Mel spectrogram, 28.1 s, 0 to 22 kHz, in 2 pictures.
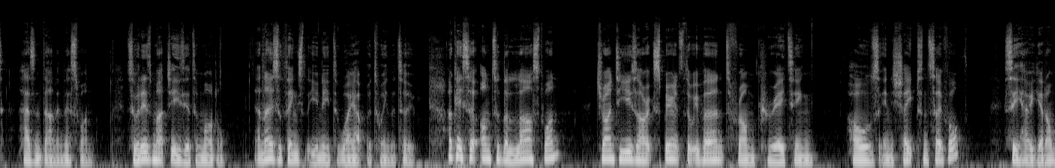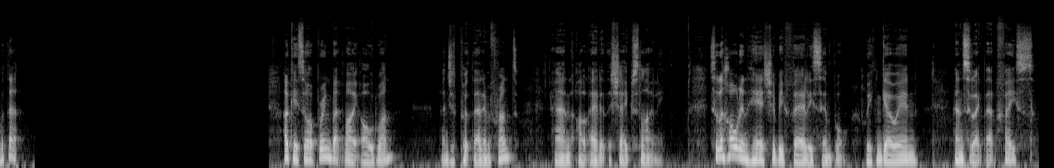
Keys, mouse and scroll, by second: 18.2 click, 18.6-19.3 scroll down 4, 19.3 click, 20.0 click, 20.8 h, 21.1-21.9 scroll up 1, 21.9-24.8 middle drag, 24.8 click, 25.2 Tab, 25.7-26.9 middle drag, 26.9 3, 27.0 click.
